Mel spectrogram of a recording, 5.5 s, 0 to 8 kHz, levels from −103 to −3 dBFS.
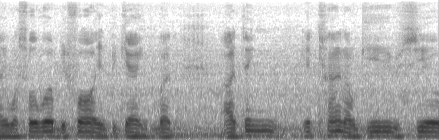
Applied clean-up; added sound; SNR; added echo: none; none; none; none.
